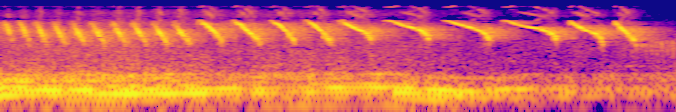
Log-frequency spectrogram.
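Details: Young canary learning its song, replying quickly: a rapid train of high descending notes that gradually slows and spreads into longer, deeper sweeps, over a low steady hum.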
